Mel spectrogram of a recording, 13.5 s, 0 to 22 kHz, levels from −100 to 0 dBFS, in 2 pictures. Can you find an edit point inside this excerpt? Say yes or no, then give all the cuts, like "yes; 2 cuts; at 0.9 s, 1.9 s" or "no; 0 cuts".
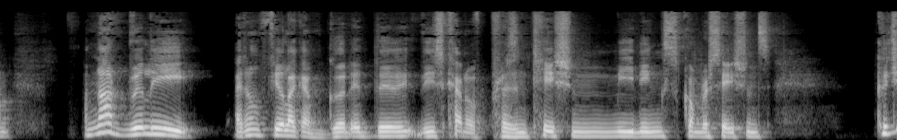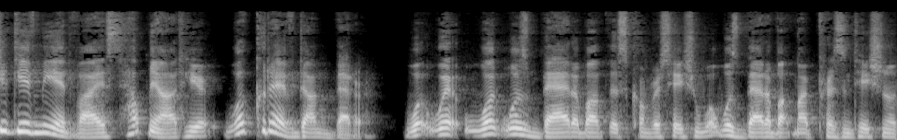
no; 0 cuts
